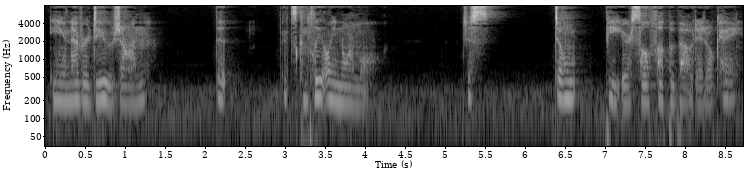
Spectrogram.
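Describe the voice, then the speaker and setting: A woman playing a solemn, tender young soldier in a fan anime drama, speaking softly and breathily, often near a whisper. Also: mid-range voice, steady tone, natural voice. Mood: gently firm. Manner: measured, soft-spoken. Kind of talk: fan dub anime parody acting. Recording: faint background noise.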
